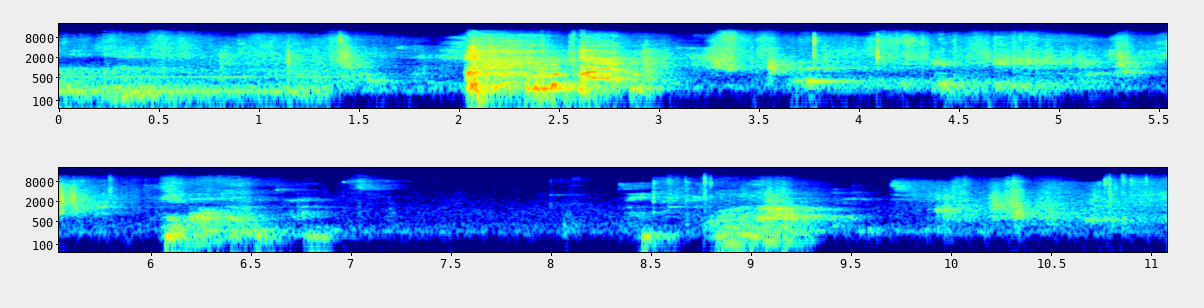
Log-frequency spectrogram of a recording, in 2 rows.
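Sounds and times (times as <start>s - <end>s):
person coughing: 2.0s - 3.0s.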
